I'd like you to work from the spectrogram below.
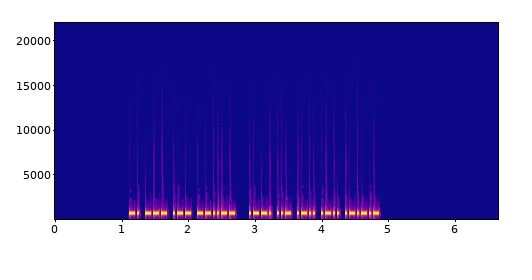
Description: Morse code, heard as a keyed tone, about 40 wpm, 700 Hz. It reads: NOW, PULL.
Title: Sentences from Top 1000 Words - Review Part 2 - 40wpm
